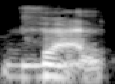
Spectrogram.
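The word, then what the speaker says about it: ذ: So that one is what we have the like of it in Arabic language as Thal.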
